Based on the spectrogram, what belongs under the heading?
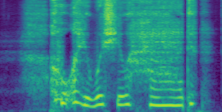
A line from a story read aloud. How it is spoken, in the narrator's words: sighed Anne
